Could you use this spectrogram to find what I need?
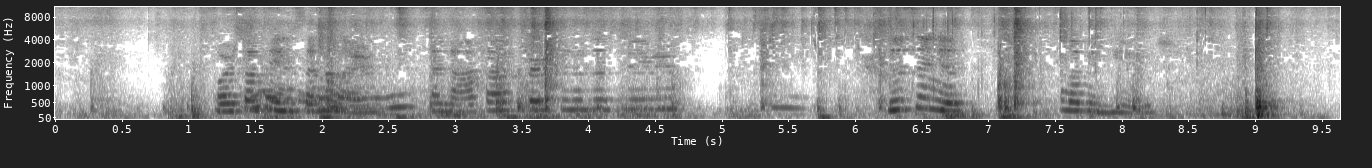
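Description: A young woman talks calmly close by.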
